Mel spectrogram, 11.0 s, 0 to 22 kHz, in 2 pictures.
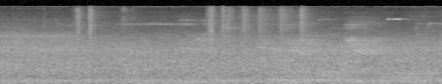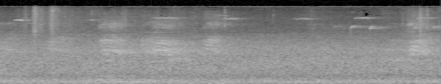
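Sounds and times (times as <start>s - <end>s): crow cawing: 3.6s - 4.8s, 6.8s - 8.3s, 10.6s - 11.0s.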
